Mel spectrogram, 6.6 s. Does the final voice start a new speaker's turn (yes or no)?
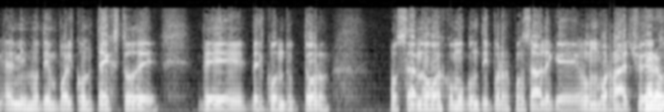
yes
